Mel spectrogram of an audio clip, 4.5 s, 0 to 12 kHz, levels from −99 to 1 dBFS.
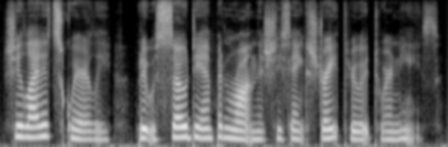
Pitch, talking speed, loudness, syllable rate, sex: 210 Hz, 255 wpm, -18 LUFS, 5.8 syllables/s, female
